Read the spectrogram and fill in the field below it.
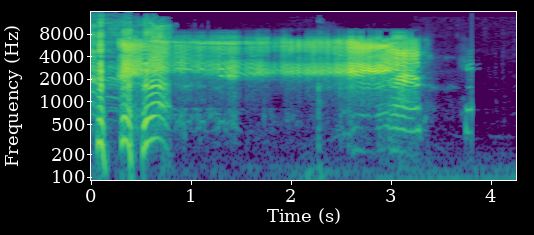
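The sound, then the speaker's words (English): A hungry baby girl fusses and cries, starting with a few rising wails, then a sustained, strained high-pitched cry for about three seconds before it breaks off into quiet. “So now she's all super fussy in the back, right? Yeah, she's hungry.”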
